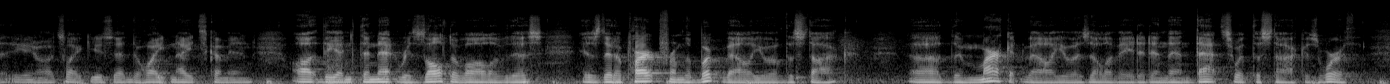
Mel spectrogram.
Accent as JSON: {"language": "English", "town": "Kotzebue", "region": "Alaska", "country": "United States", "tie": "born or raised there", "said": "even though I was raised in Kotzebue"}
